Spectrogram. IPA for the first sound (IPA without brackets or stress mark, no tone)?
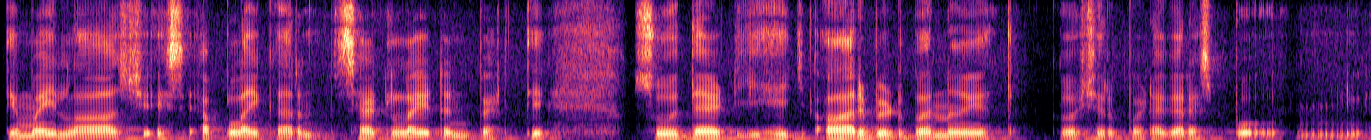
t̪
